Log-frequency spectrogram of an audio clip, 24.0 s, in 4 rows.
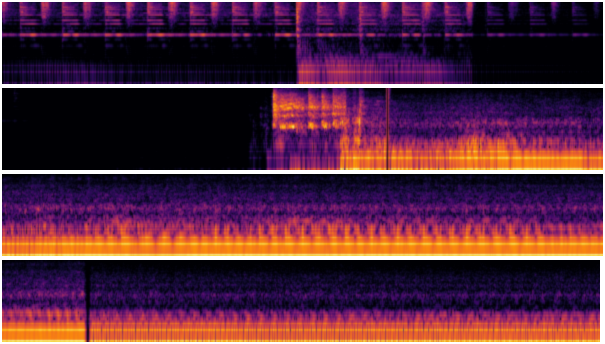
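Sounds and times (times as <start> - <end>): engine starter cranking: 8.5 - 10.0
car engine idling loudly: 15.5 - 24.0.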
